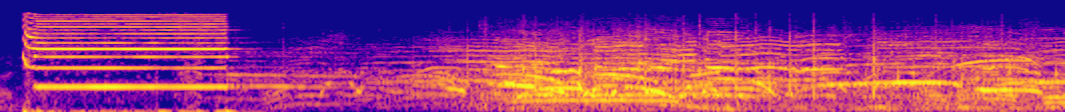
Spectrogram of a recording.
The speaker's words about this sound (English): Okay, step up to the start line. Right there. Okay, at the sound of the horn. At the sound of the horn, okay?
